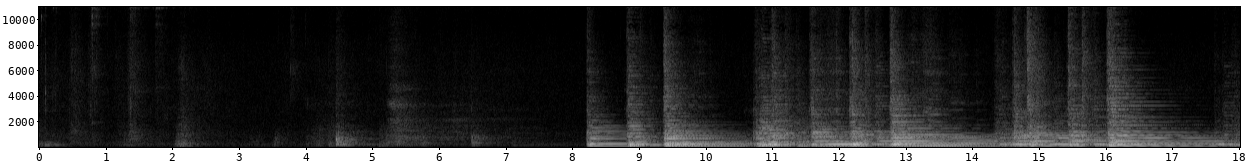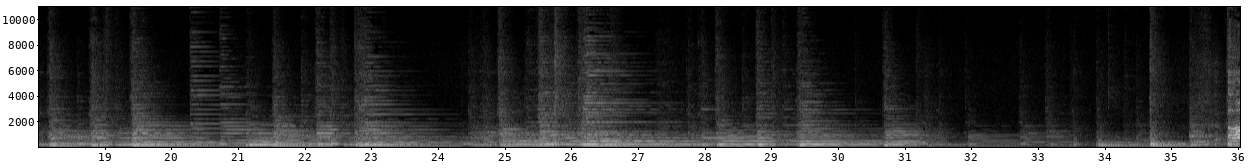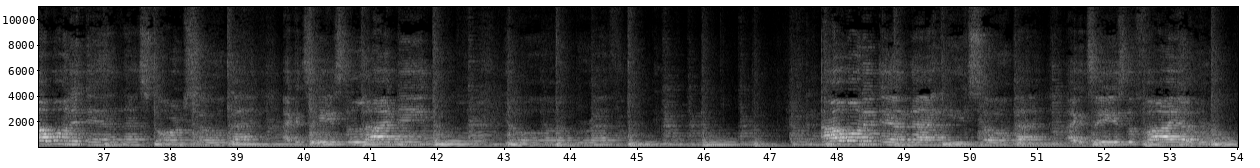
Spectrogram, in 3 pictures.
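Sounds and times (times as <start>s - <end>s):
guitar strumming chords: 8.2s - 54.0s.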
